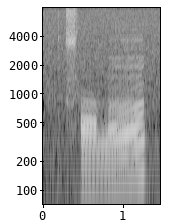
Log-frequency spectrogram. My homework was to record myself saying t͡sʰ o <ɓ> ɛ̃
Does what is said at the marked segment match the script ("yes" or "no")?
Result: no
